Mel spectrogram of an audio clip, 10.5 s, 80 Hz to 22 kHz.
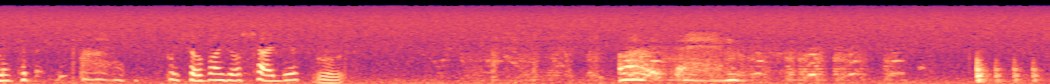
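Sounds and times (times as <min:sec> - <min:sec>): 
speech: 0:00.0 - 0:03.6
drawn-out moaning wailing voice: 0:03.2 - 0:03.5, 0:06.2 - 0:07.6
quick firm knocks on a door: 0:09.8 - 0:10.4.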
